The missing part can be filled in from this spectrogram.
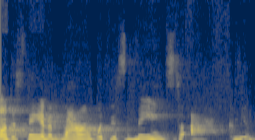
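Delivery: ordinary delivery, nothing marked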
